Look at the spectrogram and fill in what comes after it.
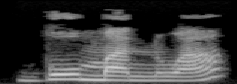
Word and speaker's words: Beaumanoir: Also es geht um Anne Beaumanoir.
